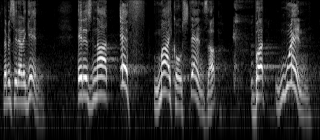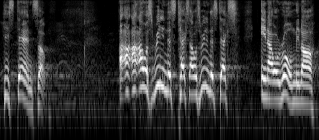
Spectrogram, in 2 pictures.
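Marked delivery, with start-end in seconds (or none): 1.6-7.5 slow, with "if" and "when" drawn out and stressed; emphatic repetition. Real, not acted. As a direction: lean hard on "if", pause, then stretch "when". Repeats key line for emphasis.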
